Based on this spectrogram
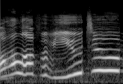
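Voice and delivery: high, loud astonished question; can't believe it, pitch way up; amazed. Real, not acted. Host amazed at book deal.

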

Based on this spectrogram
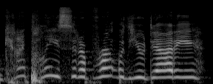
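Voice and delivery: high, wheedling daughter's plea; pleading. A narrator's reading. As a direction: beg Daddy, ending loud and high. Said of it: "Rebecca pleaded one more time".

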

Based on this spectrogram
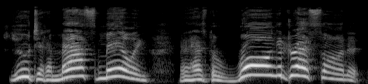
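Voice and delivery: shrieking high and loud down the phone; retold scream. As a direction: yell it like the furious caller.

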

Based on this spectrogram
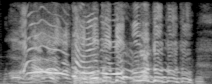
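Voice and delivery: very high pleading that fades down; frantic pleading. Acted. Father begs the suitor to stop beating his daughter. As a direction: beg him to stop, high then sinking.

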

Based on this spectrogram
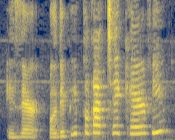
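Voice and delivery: ordinary delivery

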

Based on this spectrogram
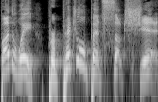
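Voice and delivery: mock bratty parting shot, pitched high; bitching kid. Child topping off her tantrum at guardian, mock bitching. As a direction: imitate a kid's petulant jab, well above normal pitch. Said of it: "Katie is bitching about having Megan".

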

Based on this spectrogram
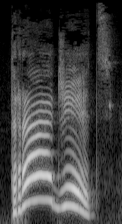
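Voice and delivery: high, long-drawn command; yelled order. A narrator's reading. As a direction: stretch the order out as a cry. Wounded man again orders to shoot. (ordin strigat prelung)

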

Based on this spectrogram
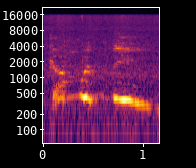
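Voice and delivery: very high, small calling voice; a tiny creature calling up from the floor; high tiny insect calling Rata to follow. Acted.

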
